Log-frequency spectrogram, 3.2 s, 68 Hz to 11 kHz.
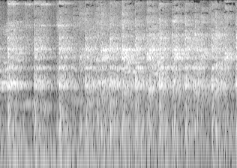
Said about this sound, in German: Bei der Klosterkirche Königsfelden stehen 8 Baracken, nachgebaute Legionärsunterkünfte. Schon von Weitem ist lautes Klopfen zu vernehmen.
